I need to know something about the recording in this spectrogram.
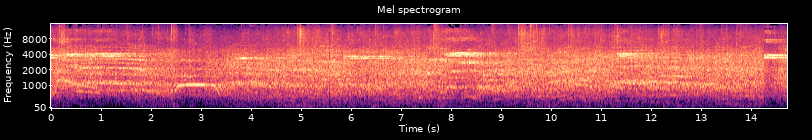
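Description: A crowd of girls and adults chatters in a large echoing hall.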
